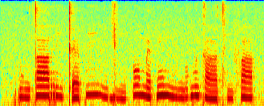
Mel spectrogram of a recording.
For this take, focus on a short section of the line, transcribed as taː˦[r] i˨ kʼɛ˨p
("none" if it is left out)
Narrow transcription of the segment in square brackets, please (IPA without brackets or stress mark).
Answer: r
